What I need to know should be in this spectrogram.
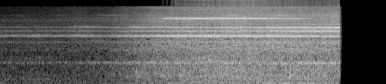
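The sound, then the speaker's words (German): An S-Bahn commuter train builds from a low rumble into a loud, steady roar with a piercing high wheel squeal, then cuts off abruptly near the end. “Steig in die S-Bahn ein und fahr nach Hause.”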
